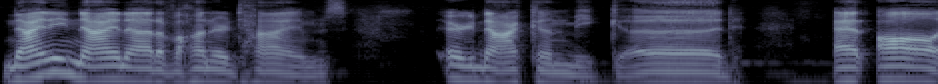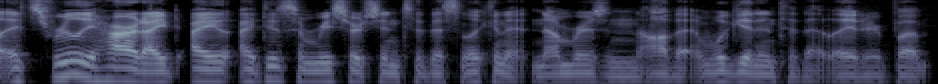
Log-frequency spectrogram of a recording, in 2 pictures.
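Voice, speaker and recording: A man's voice: on the low side, fairly quick, pushed and bright, no room sound, clean studio sound. A man co-hosting a podcast, chatting casually in an emphatic, slangy way. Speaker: podcast co-host.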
